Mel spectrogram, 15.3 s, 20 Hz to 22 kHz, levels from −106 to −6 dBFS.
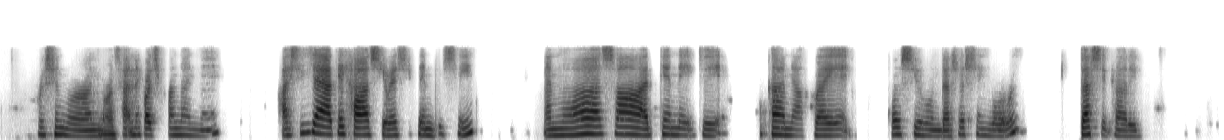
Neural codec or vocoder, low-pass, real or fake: codec, 16 kHz, 0.5 kbps, X-Codec, HuBERT features, trained on general audio; 5.4 kHz; fake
